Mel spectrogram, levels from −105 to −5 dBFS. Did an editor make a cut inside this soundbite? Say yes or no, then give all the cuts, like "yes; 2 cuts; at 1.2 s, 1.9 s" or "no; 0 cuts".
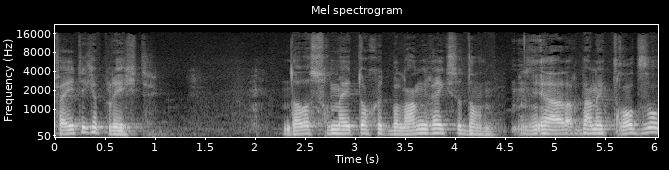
yes; 1 cut; at 4.5 s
